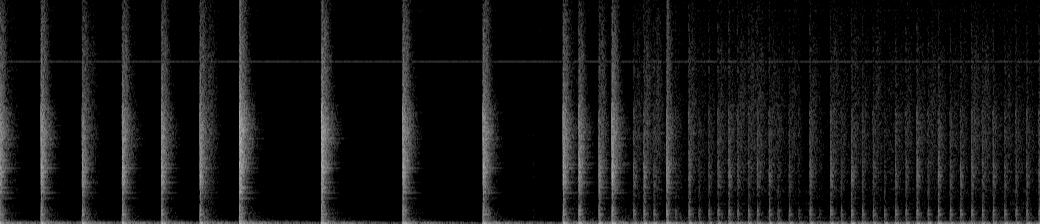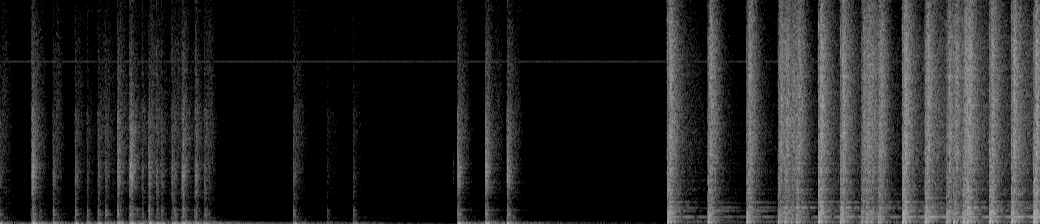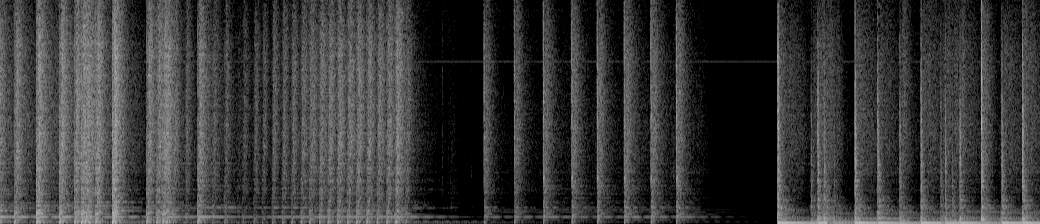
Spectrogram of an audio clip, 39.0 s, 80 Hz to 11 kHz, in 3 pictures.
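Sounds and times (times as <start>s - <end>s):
drum kit playing: 21.4s - 31.3s
cymbals: 21.4s - 34.9s.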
